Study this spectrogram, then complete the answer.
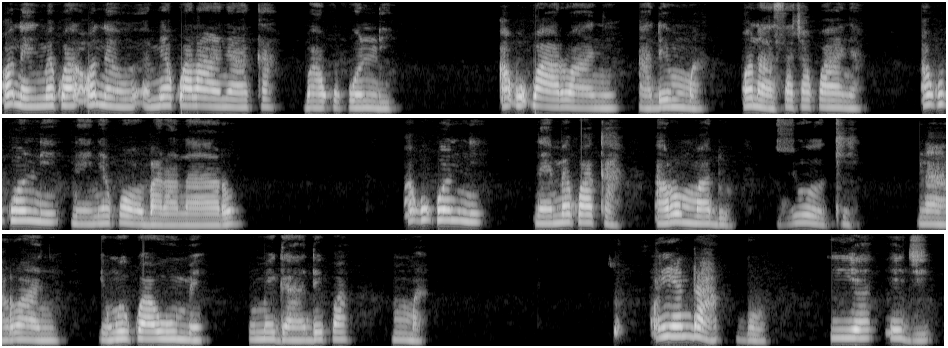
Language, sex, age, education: Igbo, female, 30-45, tertiary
